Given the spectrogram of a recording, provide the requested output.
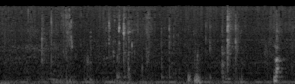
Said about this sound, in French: je vais prendre une gorgée d'eau parce qu'il faut que je dise quelque chose d'une manière.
